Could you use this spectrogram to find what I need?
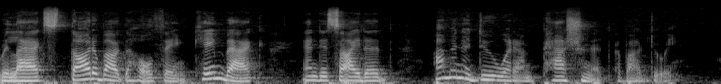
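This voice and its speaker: A woman speaking at a moderate pace amid audible room echo. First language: not English; another native language. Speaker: network marketing trainer. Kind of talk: business training talk.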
